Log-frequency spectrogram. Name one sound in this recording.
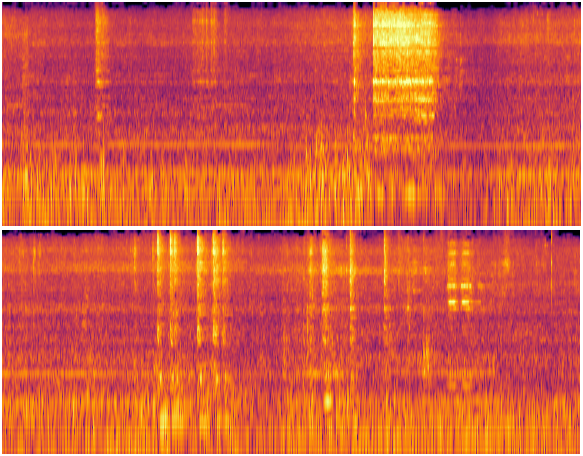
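A metal excavator bucket scrapes and knocks against stone.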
